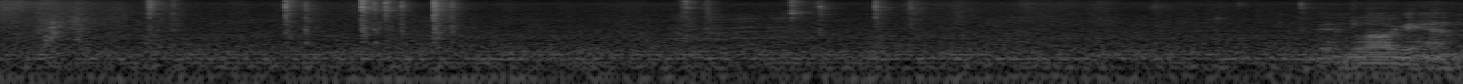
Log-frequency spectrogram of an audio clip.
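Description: Keys on a computer keyboard tap out a password at a clinic login screen in quick, close clicking bursts with short pauses between them, while a fan hums low underneath.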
